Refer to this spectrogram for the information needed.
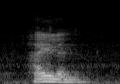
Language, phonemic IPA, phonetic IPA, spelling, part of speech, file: German, /ˈhaɪ̯lən/, [ˈhaɪ̯ln̩], heilen, verb, De-heilen.ogg
- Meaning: 1. to heal (an injury, sickness, etc.) 2. to become healed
